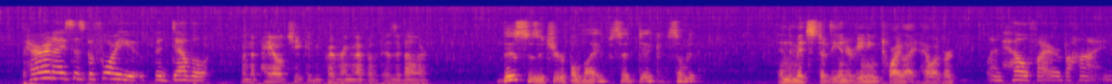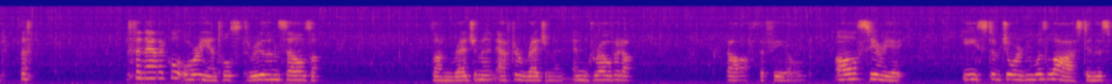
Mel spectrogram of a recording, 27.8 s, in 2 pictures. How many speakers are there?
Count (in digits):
4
